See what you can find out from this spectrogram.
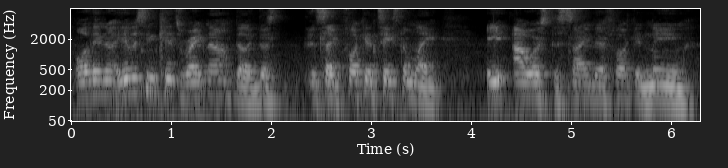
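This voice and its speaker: A man's voice: mid-range voice, normal speed. A man whose first language is Spanish, telling rambling, profane stories in a casual, joking way. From Puerto Rico or a Puerto Rican community. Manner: rambling, heavy swearing, frequently breaking into laughter. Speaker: storyteller, host. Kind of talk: casual, profane comedic storytelling. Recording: roomy echo with faint background noise.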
